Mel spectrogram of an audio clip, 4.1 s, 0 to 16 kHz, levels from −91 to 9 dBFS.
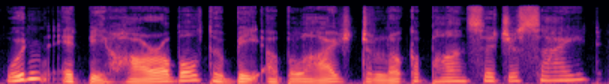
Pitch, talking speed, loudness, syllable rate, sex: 145 Hz, 190 wpm, -19 LUFS, 4.6 syllables/s, female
